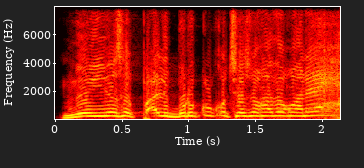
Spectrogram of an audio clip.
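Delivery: a high, mock angry yell at the son; shouting at son. Father yelling at his son to kneel and apologize, mock shouting. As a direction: bark the order at the boy, hammed up. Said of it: "과음을 꽉 질렀어요".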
